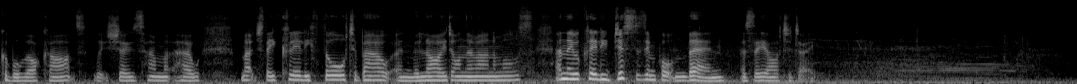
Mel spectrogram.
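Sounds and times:
speech: 0:00.0 - 0:08.3
steady rumbling farmyard background: 0:03.7 - 0:10.7
cow lowing in a long drawn-out moo: 0:08.2 - 0:10.7.

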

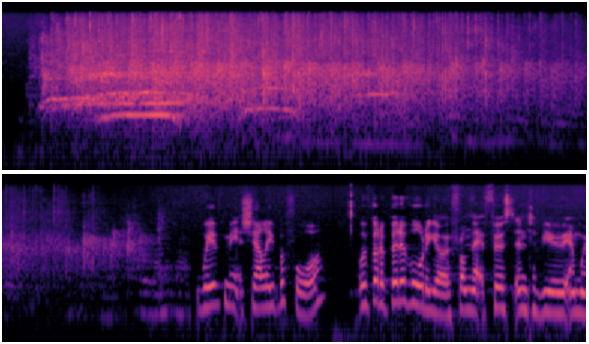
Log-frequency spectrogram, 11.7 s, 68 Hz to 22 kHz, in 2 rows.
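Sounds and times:
faint audience cheers: 0:00.2 - 0:07.2
live audience applause welcoming a guest: 0:00.2 - 0:07.7
speech: 0:07.8 - 0:11.6.

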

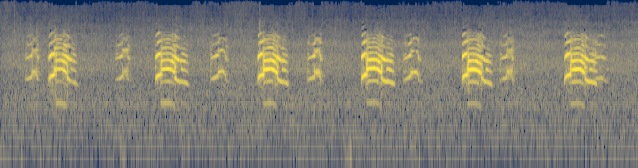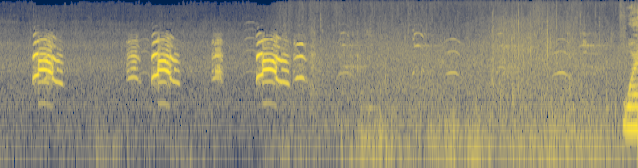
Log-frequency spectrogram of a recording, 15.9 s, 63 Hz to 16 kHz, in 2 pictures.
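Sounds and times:
recorded takahē calls played from a small loudspeaker: 0:00.3 - 0:07.6, 0:08.4 - 0:08.8, 0:09.6 - 0:13.9
speech: 0:15.8 - 0:15.9.

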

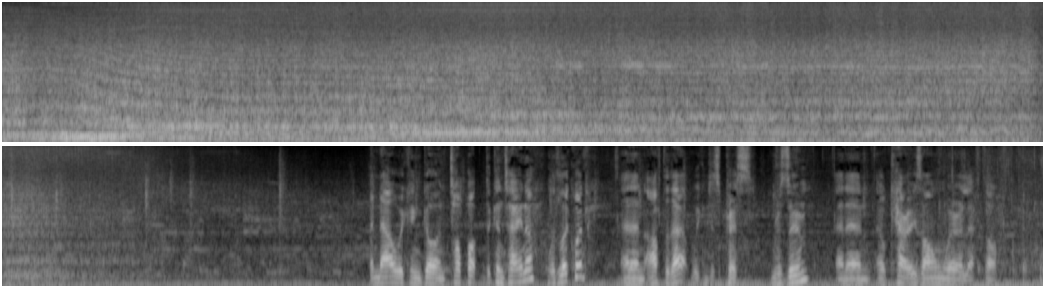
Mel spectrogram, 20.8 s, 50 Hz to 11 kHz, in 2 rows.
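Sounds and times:
agricultural spray drone propellers whirring while landing: 0:00.0 - 0:13.2
speech: 0:14.1 - 0:20.8.

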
